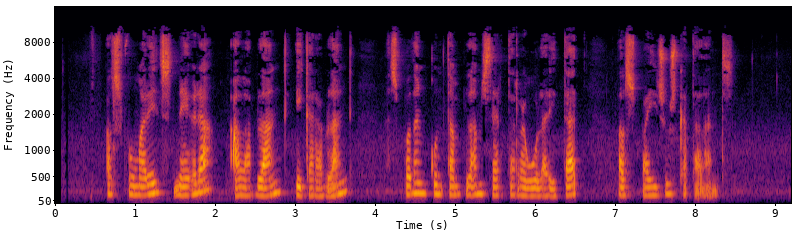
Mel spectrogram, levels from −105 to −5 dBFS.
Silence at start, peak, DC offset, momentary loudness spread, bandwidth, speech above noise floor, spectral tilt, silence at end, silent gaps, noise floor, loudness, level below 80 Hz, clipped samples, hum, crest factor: 0.65 s; -12 dBFS; under 0.1%; 9 LU; 11 kHz; 33 dB; -4.5 dB/octave; 0.75 s; none; -64 dBFS; -32 LUFS; -78 dBFS; under 0.1%; none; 22 dB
